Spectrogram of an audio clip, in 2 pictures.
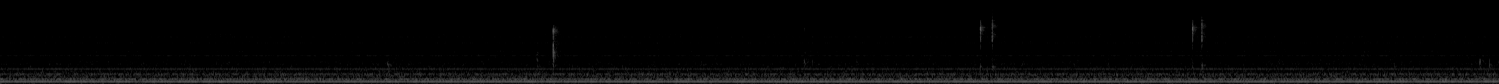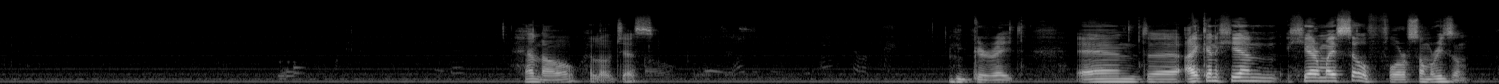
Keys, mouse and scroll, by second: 9.8 click, 11.9 click, 14.9-15.2 scroll down 2, 21.4 scroll up 2, 25.1 click, 26.3 click, 26.9 click.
